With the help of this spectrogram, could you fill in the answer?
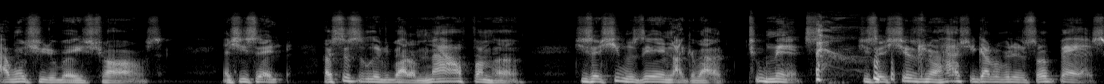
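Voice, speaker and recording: A man speaks at a medium pitch and moderate pace with an American accent, in an ordinary speaking voice. His pitch variation is ordinary, and the recording is very clean with a silent background. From New York. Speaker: poet. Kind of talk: interview.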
